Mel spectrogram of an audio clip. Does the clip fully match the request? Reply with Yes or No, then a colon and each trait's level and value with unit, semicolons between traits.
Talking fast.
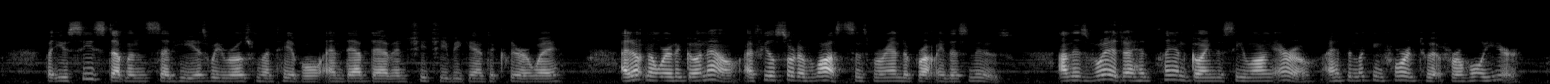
Yes: fast, 240 wpm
